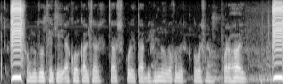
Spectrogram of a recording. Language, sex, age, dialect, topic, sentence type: Bengali, male, 25-30, Northern/Varendri, agriculture, statement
